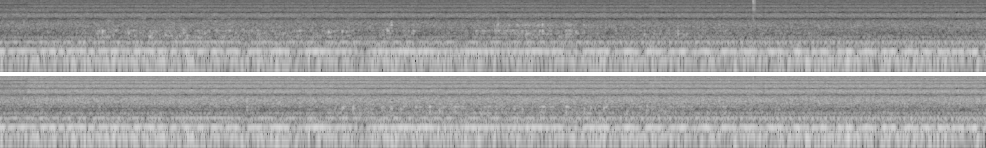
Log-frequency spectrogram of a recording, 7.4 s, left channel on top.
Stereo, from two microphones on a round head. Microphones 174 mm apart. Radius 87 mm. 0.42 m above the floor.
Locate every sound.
0.0 s a drone: 55° right (ahead or behind)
